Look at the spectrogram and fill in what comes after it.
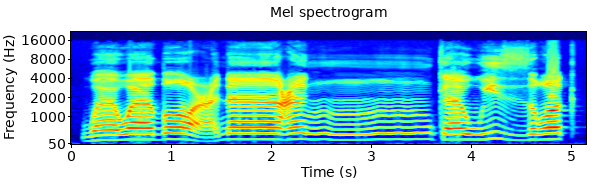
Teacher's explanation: huruf waw itu ya dilafalkan harus maju. Ya, jangan hanya sekedar wa enggak, tapi wa.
